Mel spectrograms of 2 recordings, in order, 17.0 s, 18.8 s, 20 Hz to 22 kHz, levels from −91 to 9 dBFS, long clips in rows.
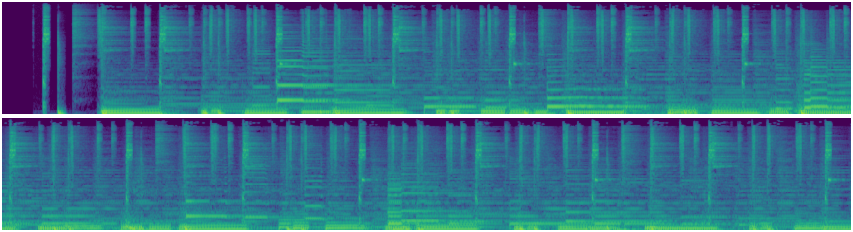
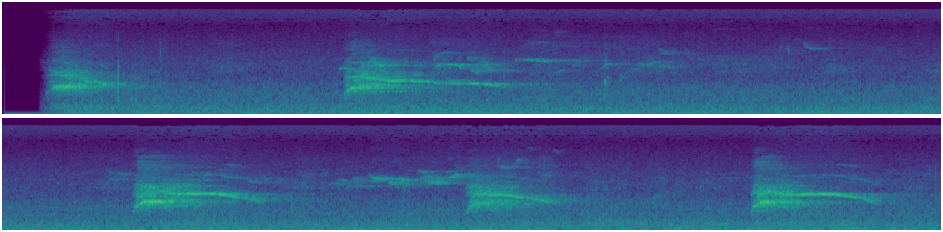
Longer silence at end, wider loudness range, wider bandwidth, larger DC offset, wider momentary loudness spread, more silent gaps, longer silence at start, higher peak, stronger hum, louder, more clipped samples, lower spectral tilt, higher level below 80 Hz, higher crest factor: about the same, 0 s vs 0 s; second, 1 LU vs 12 LU; first, over 20 kHz vs 17 kHz; neither; second, 5 LU vs 17 LU; neither; first, 0.4 s vs 0 s; first, 0 dBFS vs -12 dBFS; neither; first, -18 LUFS vs -32 LUFS; neither; about the same, -4 dB/octave vs -5 dB/octave; first, -22 dBFS vs -46 dBFS; about the same, 18 dB vs 20 dB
